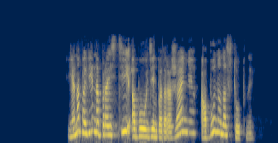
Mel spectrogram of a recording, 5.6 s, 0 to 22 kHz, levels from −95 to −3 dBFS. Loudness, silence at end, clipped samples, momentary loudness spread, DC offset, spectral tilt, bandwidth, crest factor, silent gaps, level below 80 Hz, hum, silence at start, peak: -15 LUFS; 0.55 s; under 0.1%; 9 LU; under 0.1%; -6.5 dB/octave; 7.4 kHz; 16 dB; none; -60 dBFS; none; 1.35 s; -2 dBFS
